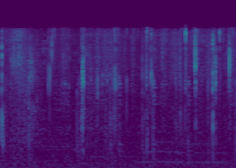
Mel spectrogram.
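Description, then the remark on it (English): Quiet chewing and chomping as a cat eats its food, with irregular wet clicks and small crunches in an uneven rhythm over a low background hum. “Are you chomping on those delicious morsels?”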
